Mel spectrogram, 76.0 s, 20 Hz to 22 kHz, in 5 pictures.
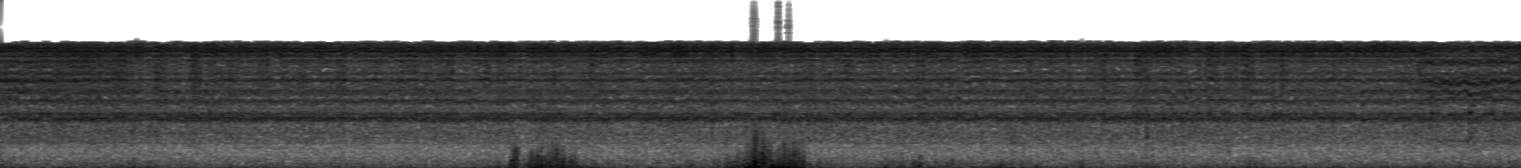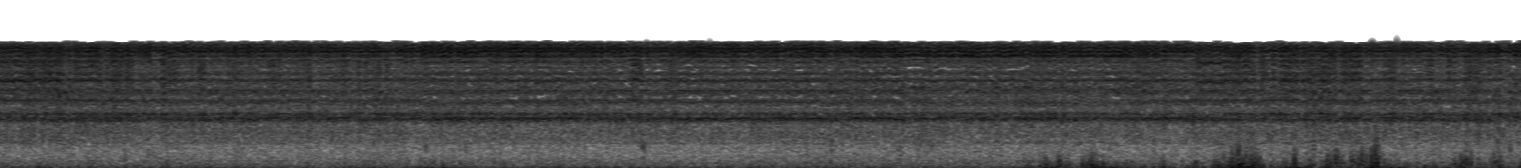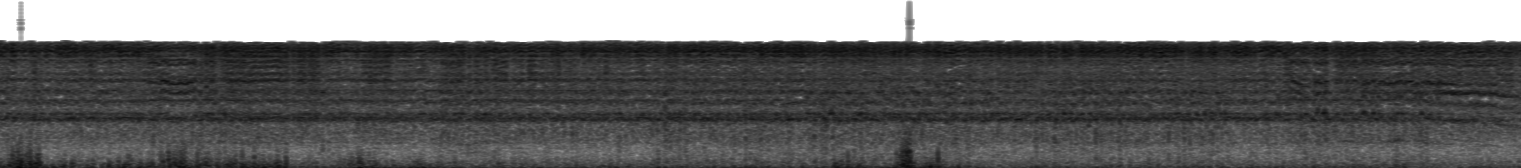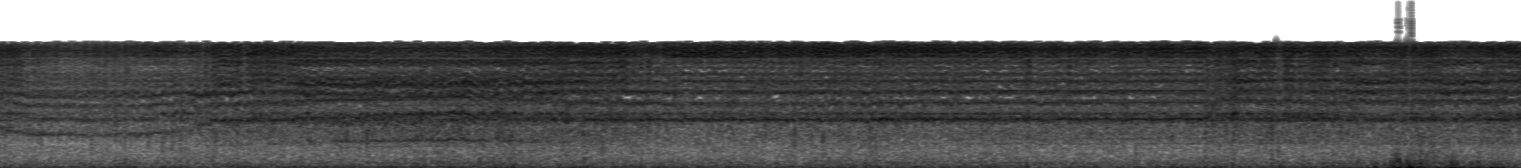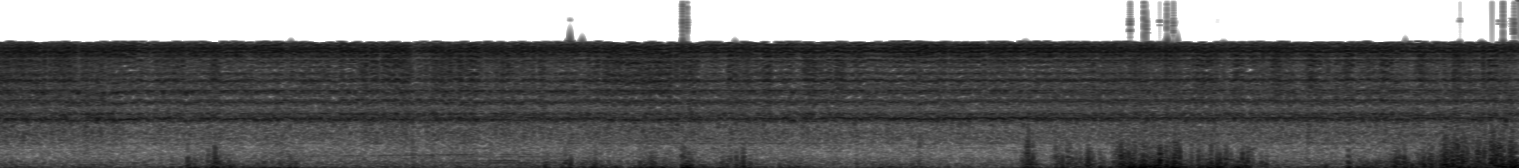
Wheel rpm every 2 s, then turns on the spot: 160, 160, 160, 160, 160, 160, 160, 160, 160, 160, 160, 160, 160, 160, 160, 160, 160, 160, 160, 160, 160, 160, 150, 120, 150, 160, 160, 160, 160, 160, 160, 160, 160, 160, 160, 160, 160, 160.
none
